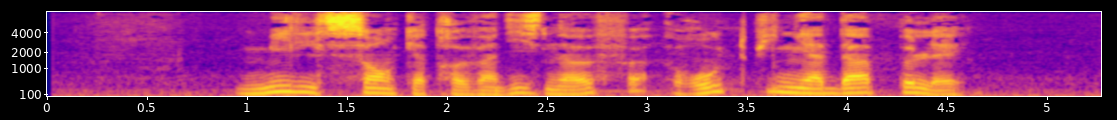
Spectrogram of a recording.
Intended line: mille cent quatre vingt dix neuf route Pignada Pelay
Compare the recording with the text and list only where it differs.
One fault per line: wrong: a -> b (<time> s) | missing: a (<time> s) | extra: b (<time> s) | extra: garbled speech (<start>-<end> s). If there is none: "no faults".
no faults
